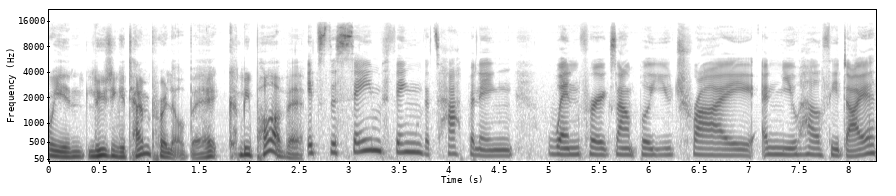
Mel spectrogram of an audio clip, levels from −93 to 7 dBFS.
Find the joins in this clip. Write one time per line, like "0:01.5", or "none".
0:02.5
